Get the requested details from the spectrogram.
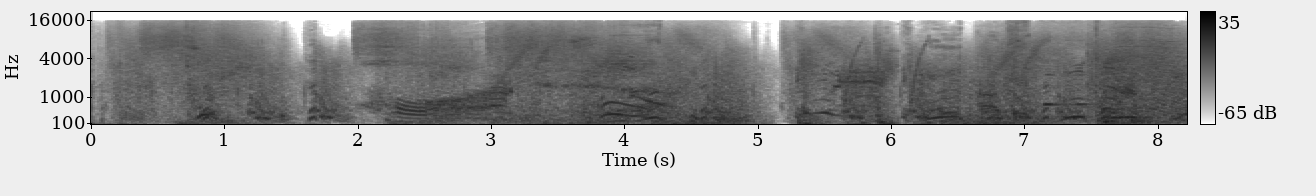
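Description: Blades swish and clang in a fight.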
